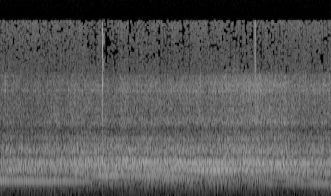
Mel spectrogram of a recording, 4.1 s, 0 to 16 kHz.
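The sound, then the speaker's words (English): A Navy airplane drones overhead above an island, a steady, continuous engine rumble holding at an even, moderate loudness with no voices, filling the whole moment without rising or fading. “Hmm, that's the third Navy plane I've seen over the island in the last 24 hours.”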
